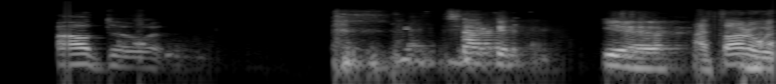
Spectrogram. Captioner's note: laughter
